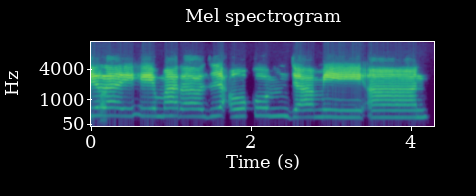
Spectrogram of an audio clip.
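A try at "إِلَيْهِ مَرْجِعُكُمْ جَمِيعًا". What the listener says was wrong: Jangan ada yang ditahan, dilepas, disentak aja latihannya bila perlu. Ilaihi marnya tadi jangan jangan ditahan, ya, dilepas. Ilaihi marji'ukum, komnya juga idhar. Jami'an.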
